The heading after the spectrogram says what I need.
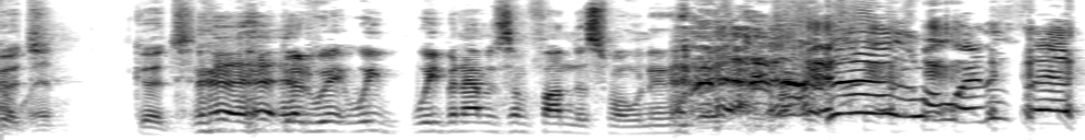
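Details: Adult male speaker; Normal conversational speech.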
